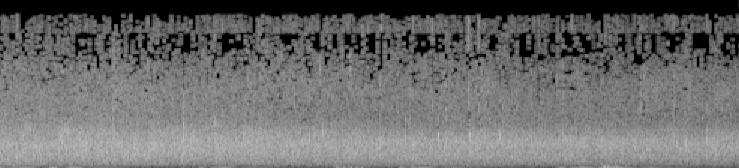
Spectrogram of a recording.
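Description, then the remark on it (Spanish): An audience applauds for the King steadily for several seconds, a dense, even wash of many hands clapping at a constant loud level with no talking over it. “Un aplauso al Rey.”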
